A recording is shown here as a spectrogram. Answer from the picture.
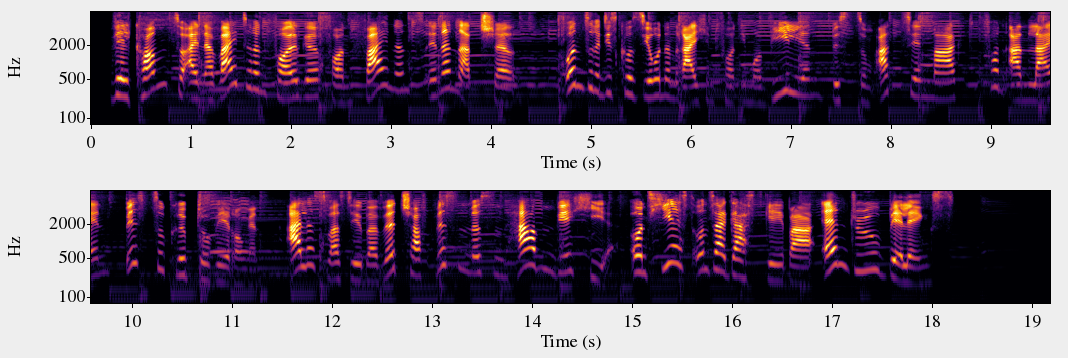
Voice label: german podcasts

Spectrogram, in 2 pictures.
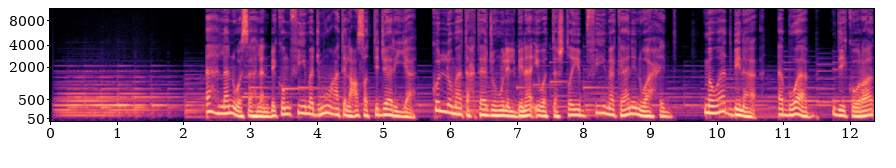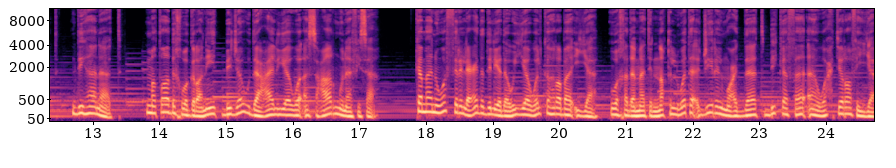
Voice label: arabic ivr

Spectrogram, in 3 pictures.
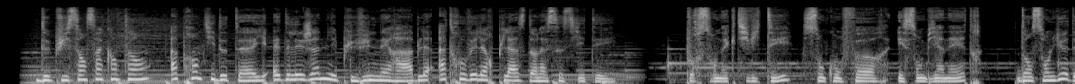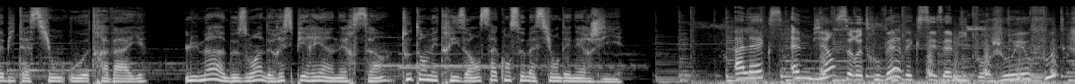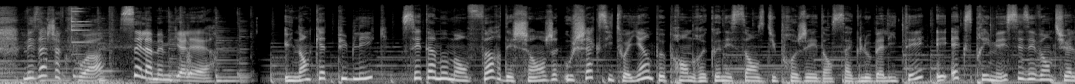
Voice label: french corporate videos

